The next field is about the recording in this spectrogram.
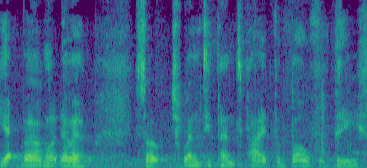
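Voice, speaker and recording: There is noticeable background noise in this clip. Over it, a man talks with fairly even intonation. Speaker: vlogger. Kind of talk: casual vlog chat. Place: shop. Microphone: phone near.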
